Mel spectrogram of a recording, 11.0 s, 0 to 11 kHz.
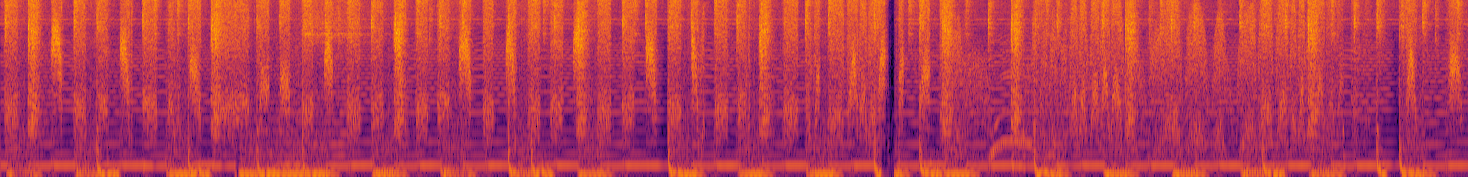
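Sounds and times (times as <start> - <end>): hip-hop beat with heavy kick drum: 0.0 - 11.0
vinyl scratching: 0.0 - 11.0.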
